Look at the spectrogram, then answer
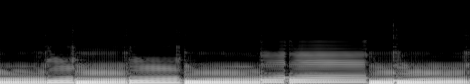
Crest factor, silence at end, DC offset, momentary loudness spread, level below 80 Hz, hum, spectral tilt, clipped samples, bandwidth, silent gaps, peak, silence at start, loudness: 10 dB; 0 s; under 0.1%; 4 LU; -16 dBFS; none; -14 dB/octave; under 0.1%; 1.8 kHz; none; -2 dBFS; 0 s; -14 LUFS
